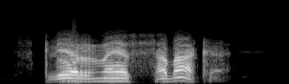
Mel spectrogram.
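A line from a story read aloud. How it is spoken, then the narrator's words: Sudden loud remark. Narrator (Russian): вдруг громко сказал Дервинт в перерыве между взрывами хохота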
